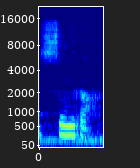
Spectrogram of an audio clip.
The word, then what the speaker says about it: Cera: Nah, kemudian C dibaca S jika diikuti huruf E, I, Y. Nah, misalnya ada tulisan cera, kalian bisa melihat cera alba, cera apa? Nah, itu bukan cera tetapi sera.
